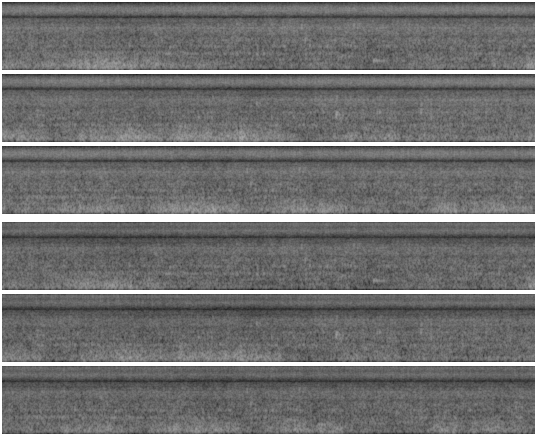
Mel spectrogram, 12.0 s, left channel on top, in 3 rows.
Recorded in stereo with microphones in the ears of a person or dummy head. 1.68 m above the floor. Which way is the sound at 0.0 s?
20° right (ahead or behind).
